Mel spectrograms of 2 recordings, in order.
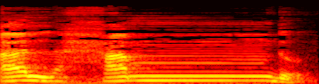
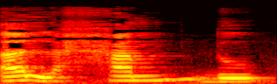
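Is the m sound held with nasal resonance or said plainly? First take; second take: held nasal; plain. First: The m sound is held with nasal resonance. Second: The m sound is short, without held nasality. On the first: The speaker calls it wrong. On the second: The speaker calls it right.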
